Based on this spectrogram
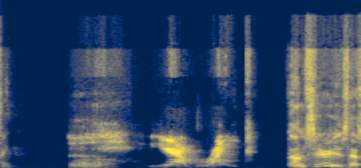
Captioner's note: growls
